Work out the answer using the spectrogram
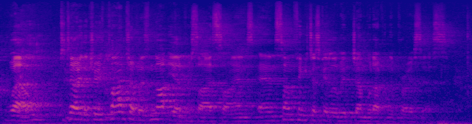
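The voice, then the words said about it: Australian accent. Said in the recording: “have an Australian accent”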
